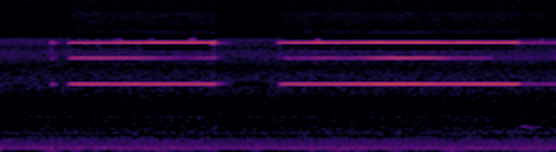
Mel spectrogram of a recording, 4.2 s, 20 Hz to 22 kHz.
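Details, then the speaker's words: Lenovo IdeaPad 320-15ISK motherboard, no power, first MOSFET passing 0 V from 19.8 V input: two long steady continuity-test beeps show the main power line shorted to ground; blown capacitors. "Ground Zero you can see on the muler current sensor to Ground Zero we have a short second clearly our motherboard is shorted"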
